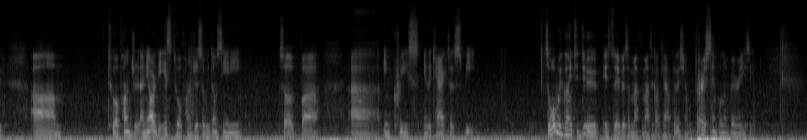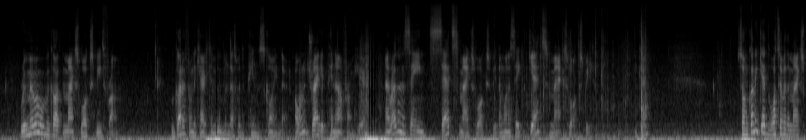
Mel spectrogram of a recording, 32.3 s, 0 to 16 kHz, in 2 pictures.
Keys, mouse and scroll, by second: 10.3-24.1 drag, 26.5-29.5 typing, 30.9-32.2 drag.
